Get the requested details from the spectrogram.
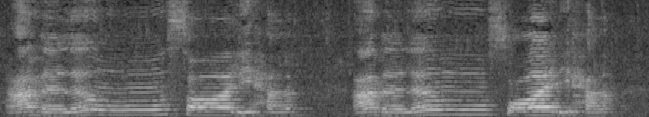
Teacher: The back of my tongue, little bit, you go up to the roof, a little bit to make the ghunna fat.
